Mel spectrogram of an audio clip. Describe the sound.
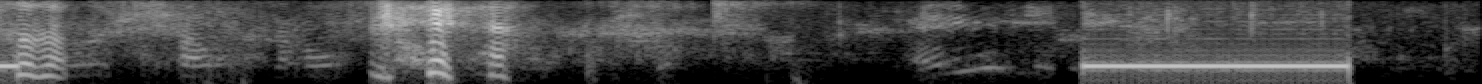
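An outgoing phone call rings out with a single steady ringback tone, a flat, buzzy mid-pitched hum about a second long, following a stretch of talk.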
